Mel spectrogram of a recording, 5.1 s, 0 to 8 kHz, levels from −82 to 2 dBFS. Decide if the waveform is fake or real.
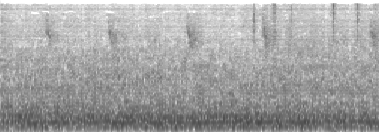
fake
